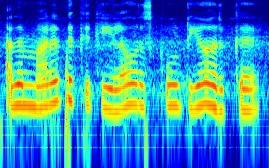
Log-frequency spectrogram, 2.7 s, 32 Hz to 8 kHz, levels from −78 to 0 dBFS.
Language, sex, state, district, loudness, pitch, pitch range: Tamil, female, Tamil Nadu, Chennai, -21 LUFS, 245 Hz, 220-250 Hz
